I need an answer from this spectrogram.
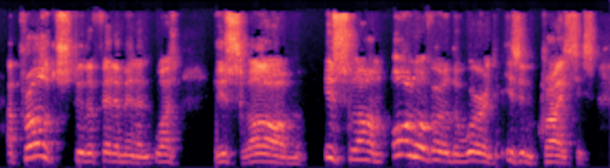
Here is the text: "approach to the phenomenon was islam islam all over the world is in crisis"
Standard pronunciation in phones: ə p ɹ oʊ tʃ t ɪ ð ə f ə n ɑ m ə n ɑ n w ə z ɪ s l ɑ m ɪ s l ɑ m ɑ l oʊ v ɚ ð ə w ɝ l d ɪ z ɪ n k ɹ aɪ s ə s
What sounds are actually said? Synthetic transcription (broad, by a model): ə p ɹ oʊ tʃ t ɪ ð ə f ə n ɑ m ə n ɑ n w ə z ɪ s l ɑ m ɪ s l ɑ m ɑ l oʊ v ɚ ð ə w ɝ d ɪ z ɪ n k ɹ aɪ s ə s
